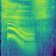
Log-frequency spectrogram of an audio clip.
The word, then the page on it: cove: British English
